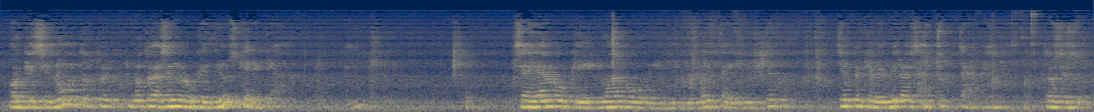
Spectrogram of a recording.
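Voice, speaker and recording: Heard far from the mic in a reverberant church hall, a man with a high-pitched, warm voice delivers an earnest, conversational sermon. He keeps checking in with the congregation, saying "¿verdad?" again and again, and the recording is muffled with slight background noise.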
